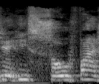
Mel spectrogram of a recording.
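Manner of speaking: high, insistent gush; mock girl doubling down. Mocking her doubling down on her crush, high gush. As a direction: say it again, no shame. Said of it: "She doubles down on it".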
